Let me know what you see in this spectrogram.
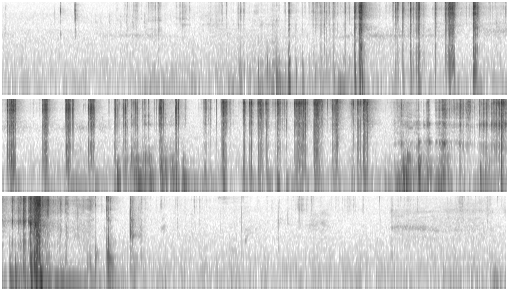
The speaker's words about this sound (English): Here's a big block of styrofoam, you fuckhead. Cut it. Okay, so now we're going to cut the styrofoam.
